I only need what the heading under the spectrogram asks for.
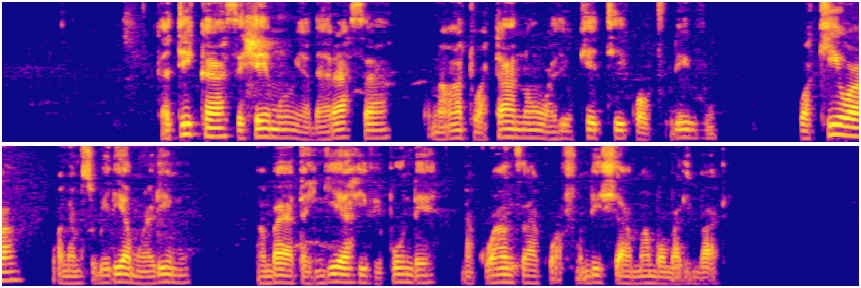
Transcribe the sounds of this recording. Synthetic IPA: ka̰tikasɛhɛmujaɗaɾasa | kṵnawatuwa̰tanɔwaliɔkʰɛtʰikwautʰulivṵ | wakʰiwa | wʔa̰nam̩suɓiɾiamwalimu | ambajɛataiŋɡiaɦivipundɛ | nakuanzakuwa̰fṵndiʃamambɔmba̰limba̰li

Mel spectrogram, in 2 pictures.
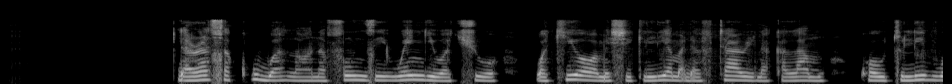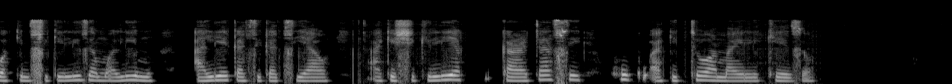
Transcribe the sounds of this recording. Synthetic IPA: ɗaɾasakʰuɓwalawanafunziwɛŋɡiwat͡ʃuɔ | wakʰiwawamɛʃikiliamaɗaftaɾinakalamu | kwautulivuwakim̩sikilizamwalimu | aliɛkatikatʰijaɔa̰kiʃikilia | kaɾatasi | hukuʔakitʰɔamaɛlɛkʰɛzɔ̰

